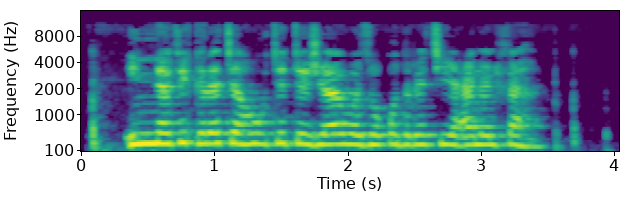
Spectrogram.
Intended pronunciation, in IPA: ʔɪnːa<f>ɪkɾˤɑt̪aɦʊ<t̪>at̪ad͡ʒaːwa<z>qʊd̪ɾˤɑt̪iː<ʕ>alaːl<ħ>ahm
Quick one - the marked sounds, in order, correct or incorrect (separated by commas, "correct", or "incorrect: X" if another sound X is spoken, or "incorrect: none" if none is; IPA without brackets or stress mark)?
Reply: correct, correct, correct, correct, incorrect: f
